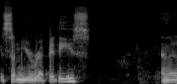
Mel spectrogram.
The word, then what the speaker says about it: Euripides: Euripides. Close. Not ripe like fruit. Rip like a parchment. Euripids.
